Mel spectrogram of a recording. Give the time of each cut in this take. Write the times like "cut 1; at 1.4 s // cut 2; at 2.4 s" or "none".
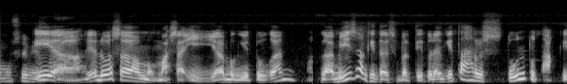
cut 1; at 3.0 s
